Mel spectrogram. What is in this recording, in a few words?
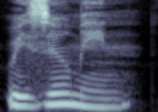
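"resuming", US English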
